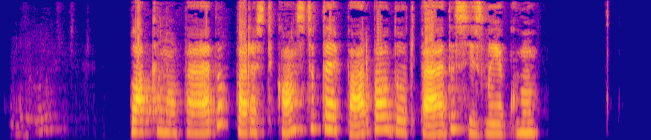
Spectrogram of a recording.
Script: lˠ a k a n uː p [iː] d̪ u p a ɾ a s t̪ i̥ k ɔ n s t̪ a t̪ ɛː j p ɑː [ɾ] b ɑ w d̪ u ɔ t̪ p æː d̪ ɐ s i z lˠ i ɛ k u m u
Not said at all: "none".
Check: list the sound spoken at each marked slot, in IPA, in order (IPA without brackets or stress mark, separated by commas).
æː, ɾ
